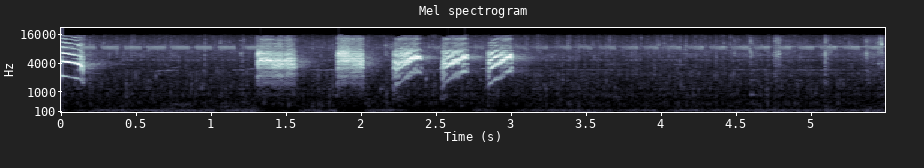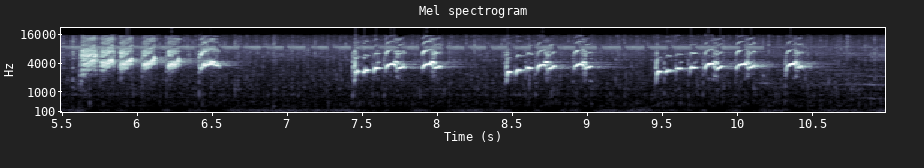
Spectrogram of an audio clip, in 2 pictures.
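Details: Breeding-condition female greater green leafbird calling a male in a simple aviary: clusters of rapid buzzy chattering notes, then repeated groups of short, quick up-and-down whistled notes, low hum behind.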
